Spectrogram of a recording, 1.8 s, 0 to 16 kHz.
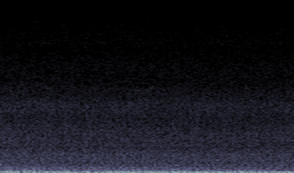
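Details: Toyota Tundra V8 with new TRD dual exhaust, heard from behind the truck: deep, steady rumble with no rattles or ticks; normal, healthy exhaust note.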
